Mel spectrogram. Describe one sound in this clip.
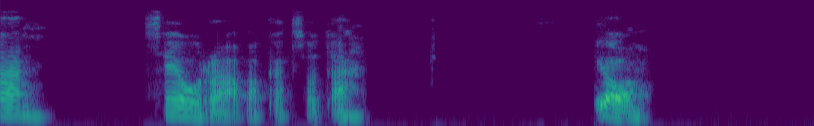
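A young woman speaks calmly and clearly, heard through an online call.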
